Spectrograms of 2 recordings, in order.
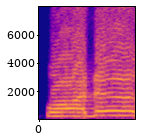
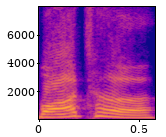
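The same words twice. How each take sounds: First: It is said with an American accent. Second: It is said with a British accent. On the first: Listeners abroad did not understand it. The speaker calls it wrong. "ก็ไม่ได้" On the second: Listeners abroad understood it. The speaker calls it right. "ก็เป็น"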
